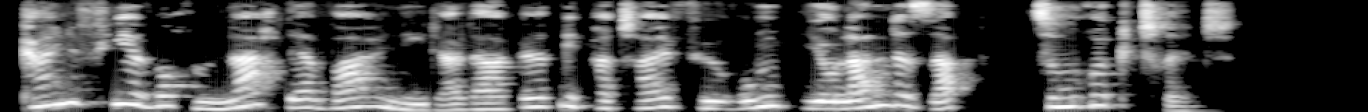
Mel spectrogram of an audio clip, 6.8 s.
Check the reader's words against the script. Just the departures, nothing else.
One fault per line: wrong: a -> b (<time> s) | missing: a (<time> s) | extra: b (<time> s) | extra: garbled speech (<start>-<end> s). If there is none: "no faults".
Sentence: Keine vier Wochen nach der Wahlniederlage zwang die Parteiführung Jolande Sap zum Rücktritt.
missing: zwang (2.8 s)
